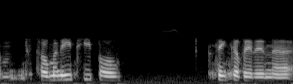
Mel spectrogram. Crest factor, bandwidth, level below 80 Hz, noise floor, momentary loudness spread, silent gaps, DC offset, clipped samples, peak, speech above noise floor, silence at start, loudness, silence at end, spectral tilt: 16 dB; 5 kHz; -62 dBFS; -58 dBFS; 10 LU; none; under 0.1%; under 0.1%; -4 dBFS; 40 dB; 0 s; -20 LUFS; 0 s; -6.5 dB/octave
